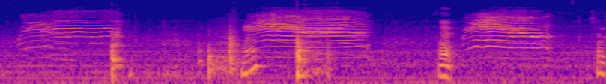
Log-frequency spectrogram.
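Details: Domestic cat loudly begging for food indoors, giving three long drawn-out harmonic meows, each about a second or more, while a person talks and dishes clink in between.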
